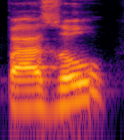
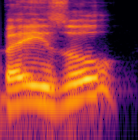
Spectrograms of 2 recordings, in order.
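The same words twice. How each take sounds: First: It is said with a British pronunciation. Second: It is said with an American pronunciation.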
